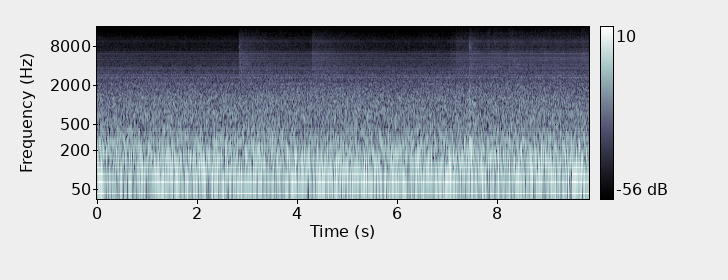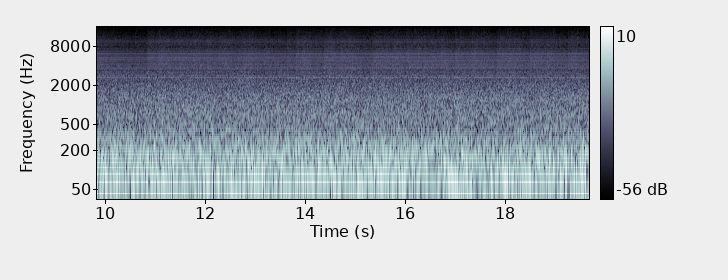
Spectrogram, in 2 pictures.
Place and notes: Oberbilk, Düsseldorf, Deutschland - Düsseldorf, tanzhaus nrw, main stage
At the empty main stage hall of the tanzhaus nrw. The sound of the ventilation and the electric lights.
This recording is part of the exhibition project - sonic states
soundmap nrw - sonic states, social ambiences, art places and topographic field recordings
soundmap nrw - social ambiences, sonic states and topographic field recordings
